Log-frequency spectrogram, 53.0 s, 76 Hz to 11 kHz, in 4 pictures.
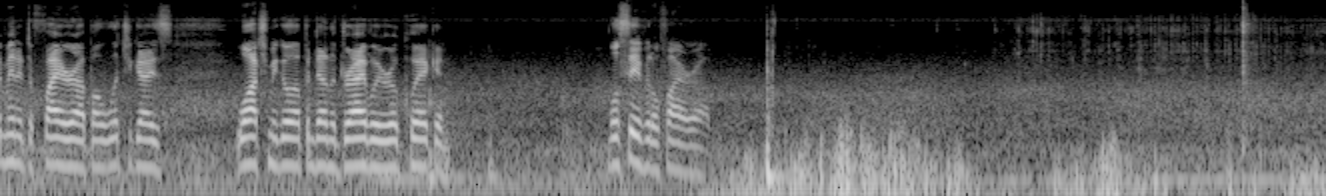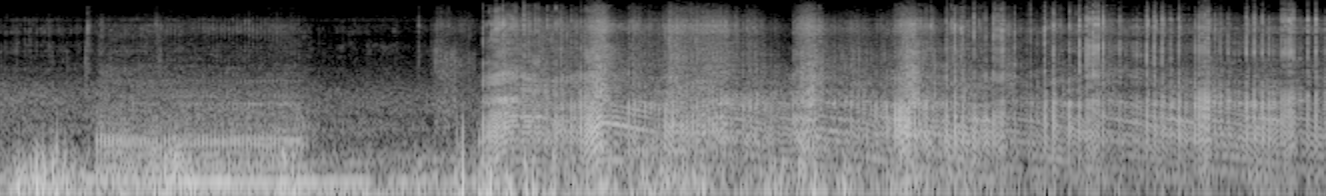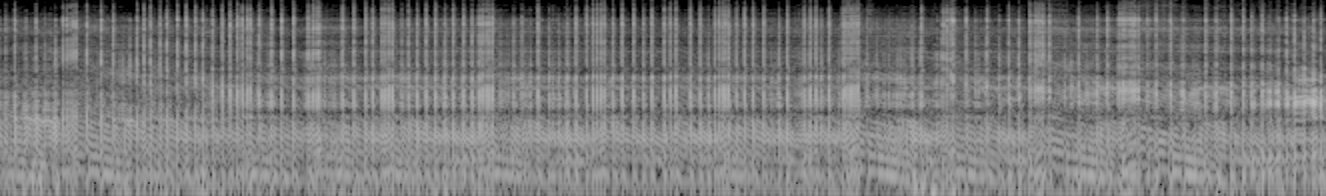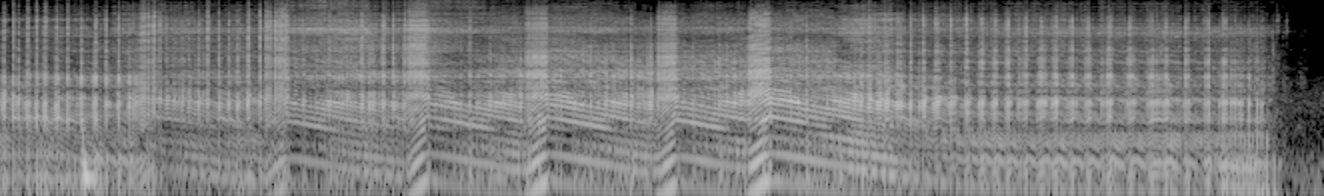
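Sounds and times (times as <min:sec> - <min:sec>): two-stroke engine revving: 0:11.6 - 0:52.7.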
